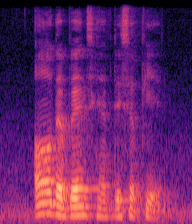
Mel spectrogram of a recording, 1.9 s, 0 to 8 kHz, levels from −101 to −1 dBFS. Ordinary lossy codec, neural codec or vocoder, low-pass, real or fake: none; none; 7.2 kHz; real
